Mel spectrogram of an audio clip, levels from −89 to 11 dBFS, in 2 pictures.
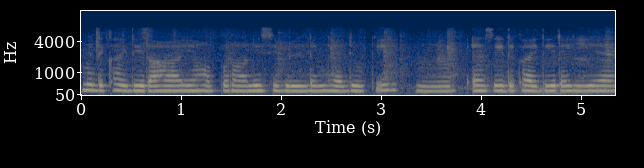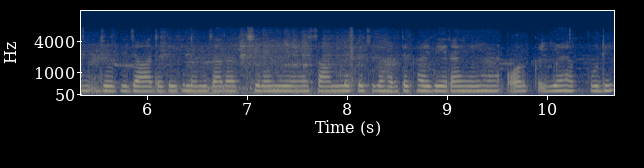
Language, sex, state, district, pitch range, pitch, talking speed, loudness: Hindi, female, Bihar, Purnia, 215-220 Hz, 220 Hz, 210 wpm, -31 LUFS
